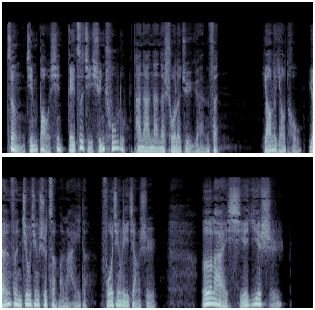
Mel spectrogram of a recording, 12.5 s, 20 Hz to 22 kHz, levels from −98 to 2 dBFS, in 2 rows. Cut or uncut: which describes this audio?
cut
